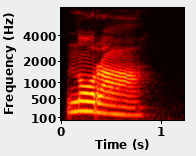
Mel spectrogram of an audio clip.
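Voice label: "нораа", Komi, female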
